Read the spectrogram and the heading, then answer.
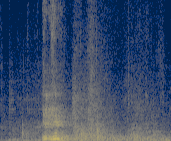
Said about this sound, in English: He politely coughs at them.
